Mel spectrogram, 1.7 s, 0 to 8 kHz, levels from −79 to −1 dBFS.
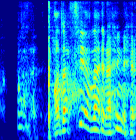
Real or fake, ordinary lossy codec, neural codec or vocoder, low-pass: fake; none; codec, 16 kHz, 4.8 kbps, FACodec; none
